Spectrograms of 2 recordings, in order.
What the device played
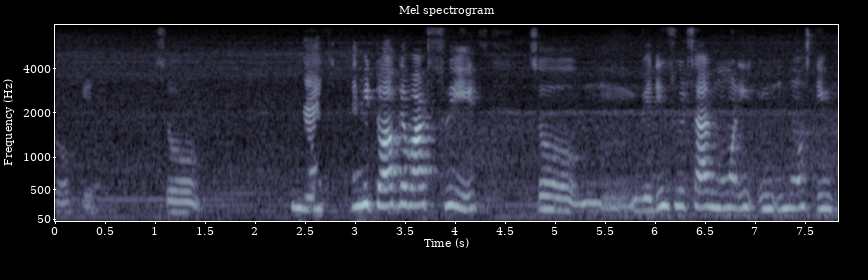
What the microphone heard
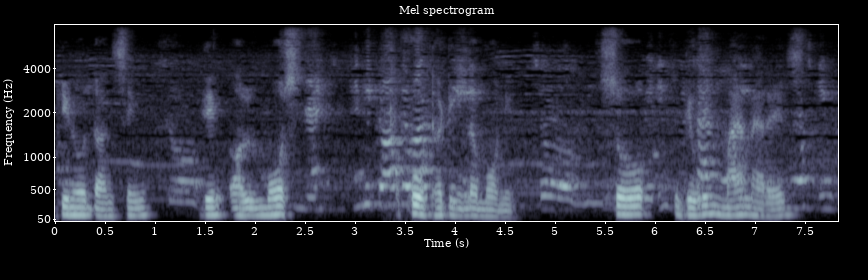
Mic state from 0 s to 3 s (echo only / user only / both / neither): both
